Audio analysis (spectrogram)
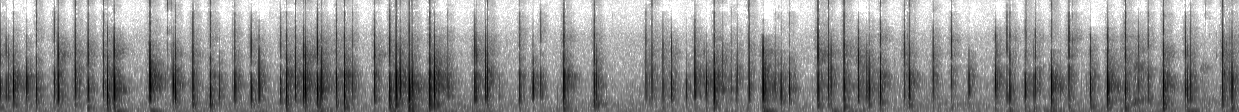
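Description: A flat, thin clear plastic sleeve is tapped rapidly with long acrylic nails, producing a dense stream of short, dry clicking taps. The taps come in uneven bursts with brief pauses, crisp and bright, centered in the midrange with no low rumble.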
